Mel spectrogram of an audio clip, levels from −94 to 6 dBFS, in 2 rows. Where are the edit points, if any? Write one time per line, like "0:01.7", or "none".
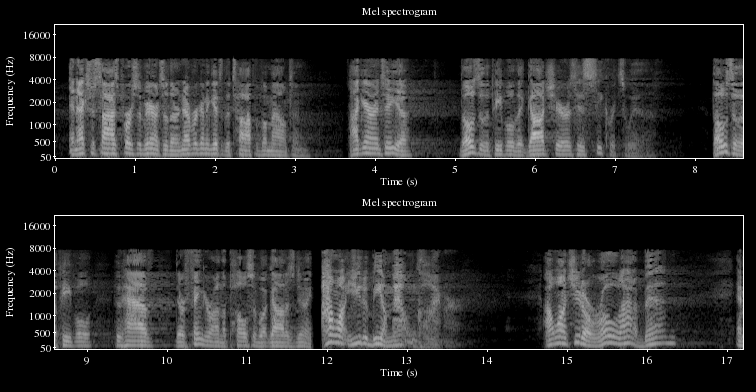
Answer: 0:03.6
0:11.8

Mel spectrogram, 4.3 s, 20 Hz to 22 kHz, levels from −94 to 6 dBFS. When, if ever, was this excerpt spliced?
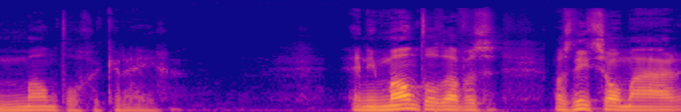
none

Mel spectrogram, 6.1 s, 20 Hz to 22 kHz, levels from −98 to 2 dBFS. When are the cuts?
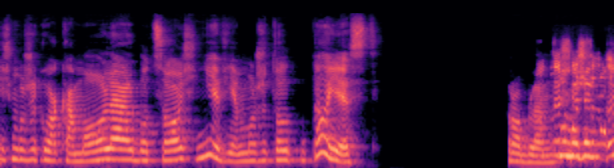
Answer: none

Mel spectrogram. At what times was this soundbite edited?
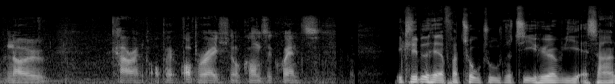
none

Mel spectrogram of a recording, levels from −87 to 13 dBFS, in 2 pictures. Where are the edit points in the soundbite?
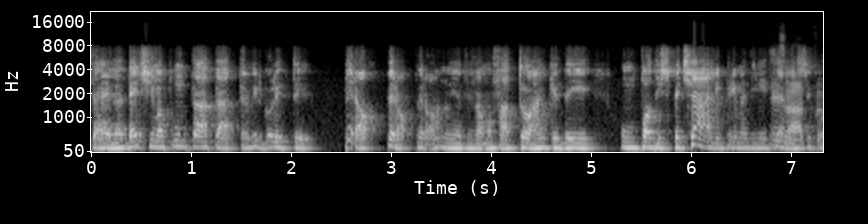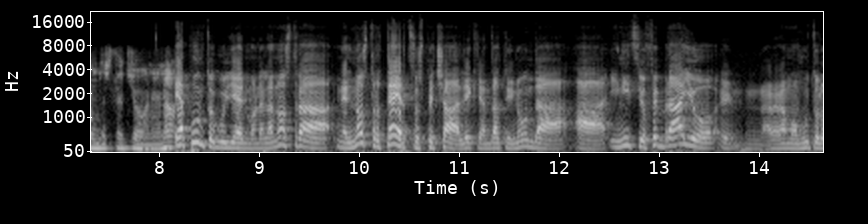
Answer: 0:02.4

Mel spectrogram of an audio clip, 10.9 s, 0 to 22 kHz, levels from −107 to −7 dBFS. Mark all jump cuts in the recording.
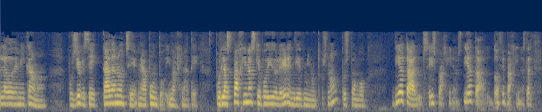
none

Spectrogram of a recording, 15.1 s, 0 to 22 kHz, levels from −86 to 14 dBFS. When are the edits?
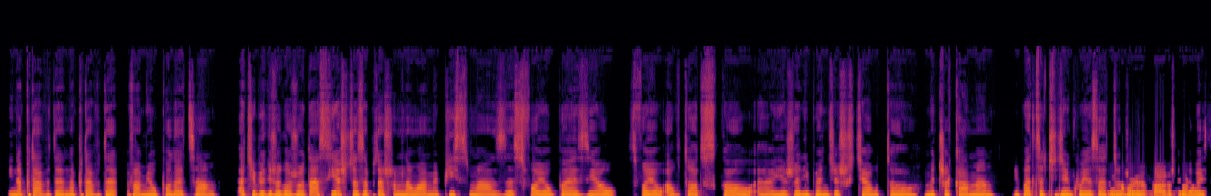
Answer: none

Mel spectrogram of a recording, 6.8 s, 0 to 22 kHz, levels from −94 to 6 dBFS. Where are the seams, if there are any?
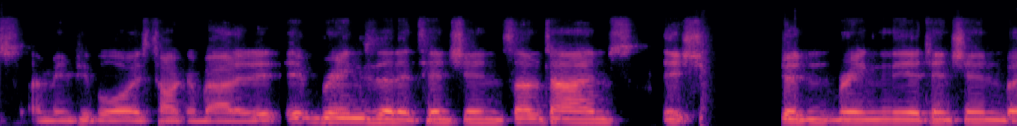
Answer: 0:01.9
0:04.3

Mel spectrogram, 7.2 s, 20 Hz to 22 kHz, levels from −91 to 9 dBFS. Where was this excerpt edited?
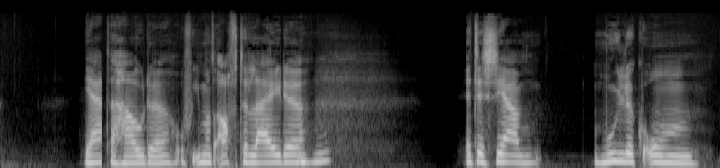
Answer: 0:01.0

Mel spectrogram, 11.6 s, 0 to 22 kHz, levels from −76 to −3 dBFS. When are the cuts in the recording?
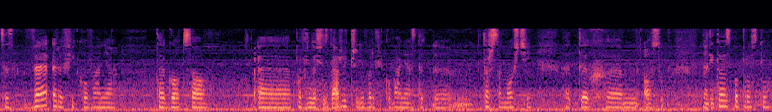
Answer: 0:10.6

